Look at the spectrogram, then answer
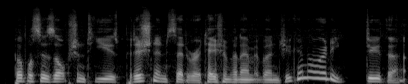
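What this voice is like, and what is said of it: British accent. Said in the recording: “love your accent. Are you British? Yeah, I'm British.”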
